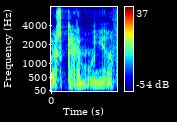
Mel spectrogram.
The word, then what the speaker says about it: Óscar Muñoz: En fin, yo, como podéis ver, pronuncio Óscar Muñoz a la perfección absoluta.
